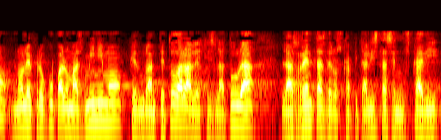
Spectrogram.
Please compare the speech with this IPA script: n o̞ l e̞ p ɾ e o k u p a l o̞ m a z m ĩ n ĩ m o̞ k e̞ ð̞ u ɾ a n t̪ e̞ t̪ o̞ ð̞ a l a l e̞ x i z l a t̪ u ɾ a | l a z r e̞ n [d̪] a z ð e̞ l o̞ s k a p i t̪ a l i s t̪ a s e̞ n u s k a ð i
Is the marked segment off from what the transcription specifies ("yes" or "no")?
yes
